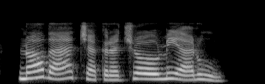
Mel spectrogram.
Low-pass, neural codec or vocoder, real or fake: 7.2 kHz; autoencoder, 22.05 kHz, a latent of 192 numbers a frame, VITS, trained on one speaker; fake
